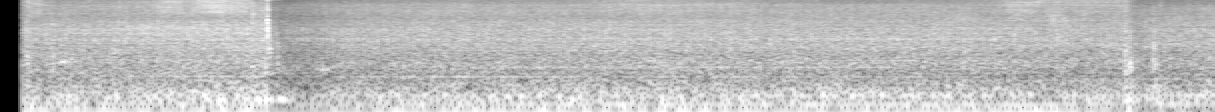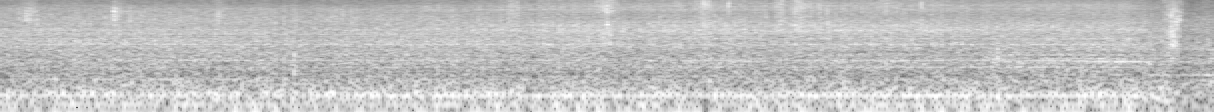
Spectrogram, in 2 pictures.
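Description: Case backhoe loader's diesel engine running steadily, with a few sharp clanks partway through.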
